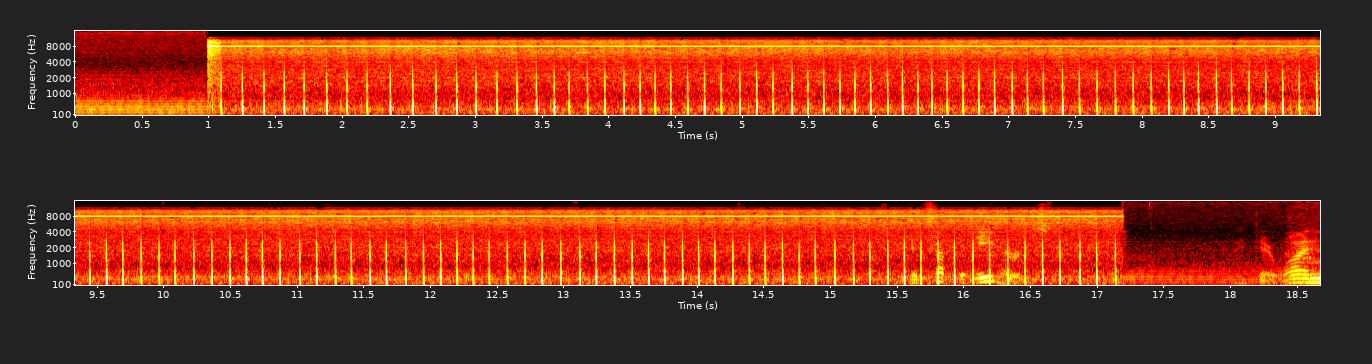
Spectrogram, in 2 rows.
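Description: Steady, regular crisp popping from one motor unit on EMG, gradually speeding from about 6 to about 8 per second over a faint static hiss.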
